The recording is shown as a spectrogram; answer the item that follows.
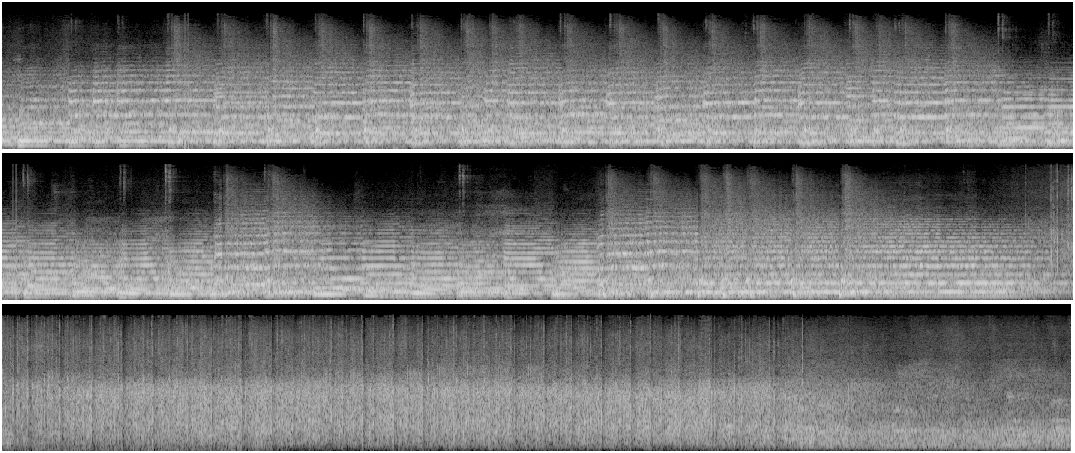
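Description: Youth wind band, with trumpets, saxophones and sousaphone, playing a piece with a steady beat; it ends about two-thirds of the way in. Audience applause follows through the rest.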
